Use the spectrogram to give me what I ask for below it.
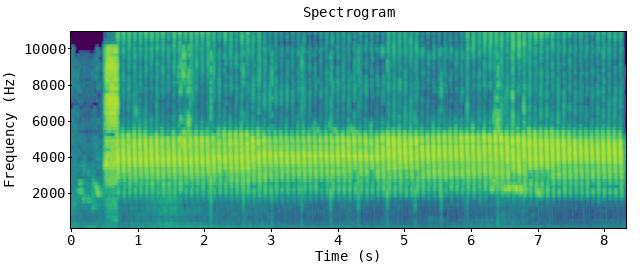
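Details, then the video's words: Bar-winged prinia (ciblek sawah) singing in the full, tight 'bren' style: a long, dense train of sharp buzzy notes, evenly repeated several times a second, starting after a brief soft note and running without a break. "ciblek sawah gacor full bren rapat"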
